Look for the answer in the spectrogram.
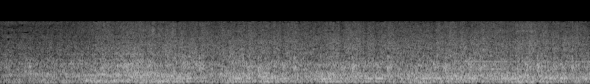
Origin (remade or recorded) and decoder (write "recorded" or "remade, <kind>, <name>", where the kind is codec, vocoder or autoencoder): recorded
